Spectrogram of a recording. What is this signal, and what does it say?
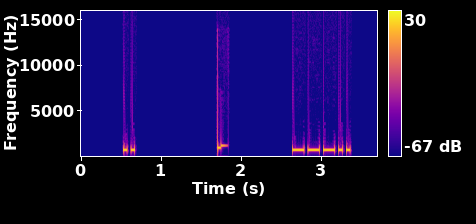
Morse code, heard as a keyed tone, about 25 wpm, 700 Hz. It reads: I 8
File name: Single-Letter-Number-25wpm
